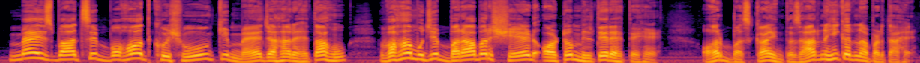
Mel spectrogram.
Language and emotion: Hindi, happy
